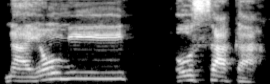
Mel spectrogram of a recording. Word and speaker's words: Naomi Osaka: I'm trying to get good at saying that name, Naomi Osaka. Okay, that's how they say it when you walk out on the tennis court. Oh, what they say, Naomi Osaka.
